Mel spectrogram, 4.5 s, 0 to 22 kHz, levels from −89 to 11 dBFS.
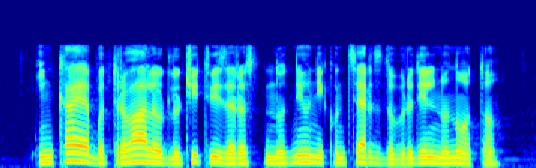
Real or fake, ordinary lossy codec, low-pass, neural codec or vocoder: real; none; 7.2 kHz; none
